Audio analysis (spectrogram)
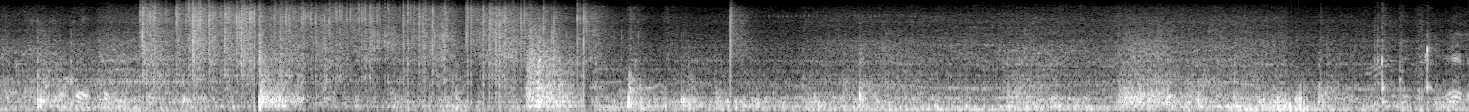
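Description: Muffled booms of large firecrackers going off for Diwali at intervals over a constant noisy outdoor background with wind rumble.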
